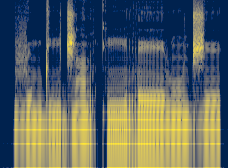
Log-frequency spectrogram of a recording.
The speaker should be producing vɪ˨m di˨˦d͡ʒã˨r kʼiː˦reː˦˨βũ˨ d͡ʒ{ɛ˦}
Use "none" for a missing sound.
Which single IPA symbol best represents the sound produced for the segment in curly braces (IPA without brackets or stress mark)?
ɪ˦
